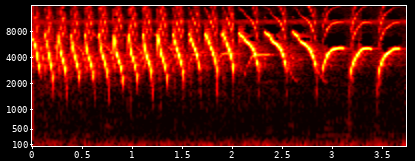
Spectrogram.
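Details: Canary song for prompting others to sing: a quick series of sharp descending notes about five per second, easing into slower, longer whistled slurs that curve down and then up, clear and high-pitched.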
